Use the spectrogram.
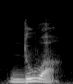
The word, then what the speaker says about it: doit: Il, elle doit. Final T not pronounced.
